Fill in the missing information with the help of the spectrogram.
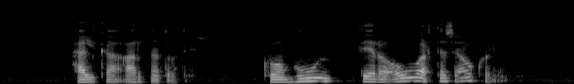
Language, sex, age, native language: Icelandic, male, 30-39, Icelandic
